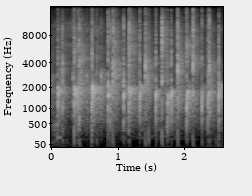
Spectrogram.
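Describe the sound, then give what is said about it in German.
Applause from a small group, a quick run of sharp, crisp claps in a steady, slightly uneven rhythm that holds at a fairly even loudness throughout, with no voices. “nochmal einen extra Applaus.”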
